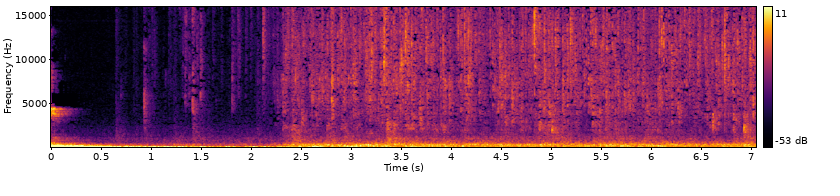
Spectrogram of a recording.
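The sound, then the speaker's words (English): Water runs steadily into a very large sink as a screen is washed out after screen printing: a continuous, loud gushing stream with a low booming rumble underneath and brief splashy bursts at the start. “But when I'm screen printing, I wash out the screen afterwards in a very large and booming sink.”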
